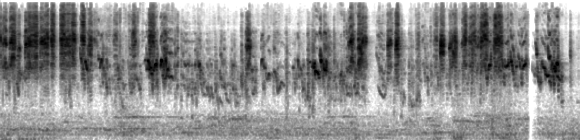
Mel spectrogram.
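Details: A breeding pair of pet budgerigars squawking and chattering loudly, harsh high notes mixed with quick twittering phrases, nearly nonstop.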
